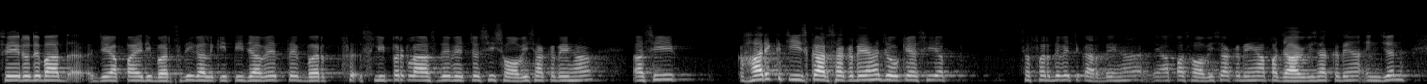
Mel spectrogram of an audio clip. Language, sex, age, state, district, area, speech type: Punjabi, male, 18-30, Punjab, Kapurthala, rural, spontaneous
